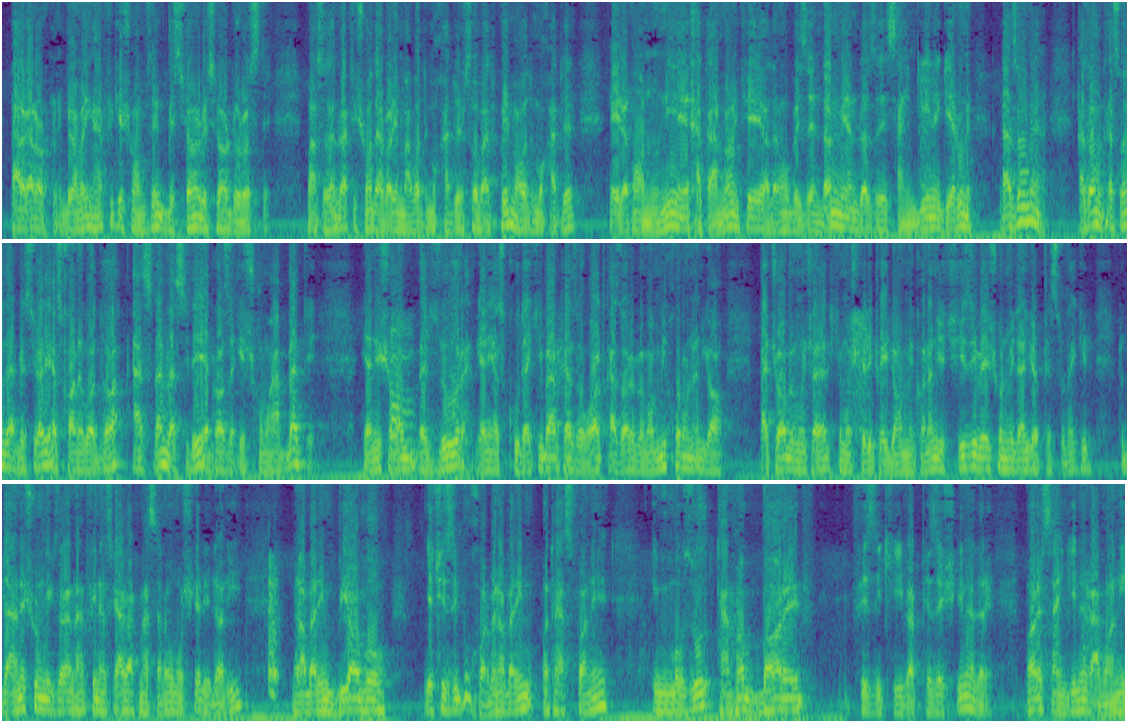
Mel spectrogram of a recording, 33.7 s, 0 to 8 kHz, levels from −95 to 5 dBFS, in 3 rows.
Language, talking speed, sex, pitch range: Persian, 175 wpm, male, 75-100 Hz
